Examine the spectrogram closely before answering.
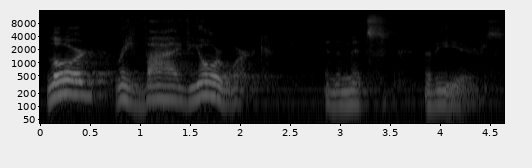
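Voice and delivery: slow, soft, fading prayer; quiet prayer. Shown as a demonstration. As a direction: pray it gently, falling to a hush. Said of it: "this is to be our New Year resolution".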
